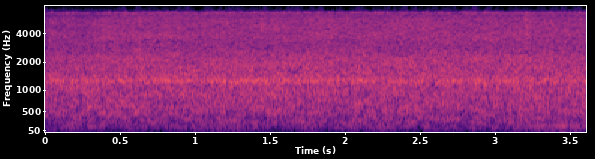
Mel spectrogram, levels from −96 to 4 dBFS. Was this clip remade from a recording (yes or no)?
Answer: yes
